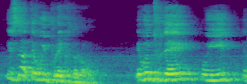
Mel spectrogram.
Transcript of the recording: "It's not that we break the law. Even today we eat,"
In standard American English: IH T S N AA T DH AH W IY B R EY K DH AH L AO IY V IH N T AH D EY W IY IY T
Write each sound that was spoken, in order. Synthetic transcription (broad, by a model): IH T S N AA T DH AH W IY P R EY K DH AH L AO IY W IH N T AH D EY W IY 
